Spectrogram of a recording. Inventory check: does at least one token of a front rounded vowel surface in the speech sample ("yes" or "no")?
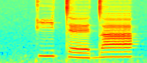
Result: no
